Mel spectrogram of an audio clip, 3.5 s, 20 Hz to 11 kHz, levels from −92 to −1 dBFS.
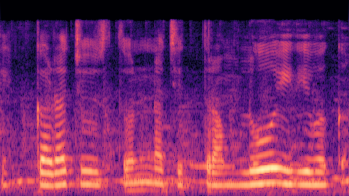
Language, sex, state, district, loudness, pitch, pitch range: Telugu, female, Andhra Pradesh, Sri Satya Sai, -15 LUFS, 220 Hz, 215-245 Hz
